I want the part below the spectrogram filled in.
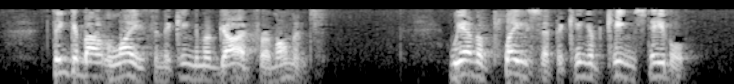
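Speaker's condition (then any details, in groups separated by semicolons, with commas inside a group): No condition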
